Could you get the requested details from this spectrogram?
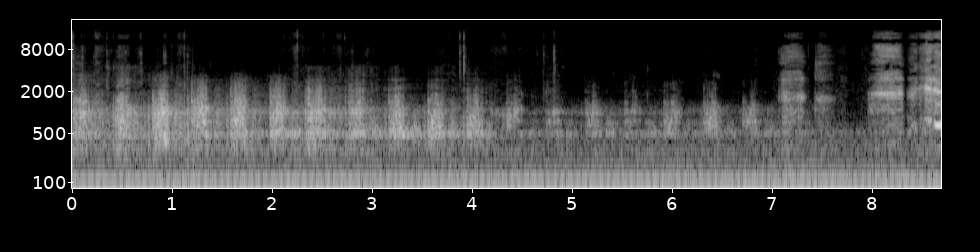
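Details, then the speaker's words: Fetal heartbeats of 17-week triplets heard for the first time during an ultrasound: rapid, regular whooshing pulses, about 150 a minute, played back through a small speaker. "we got to hear our baby's heartbeats for the first time today i've never heard them"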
